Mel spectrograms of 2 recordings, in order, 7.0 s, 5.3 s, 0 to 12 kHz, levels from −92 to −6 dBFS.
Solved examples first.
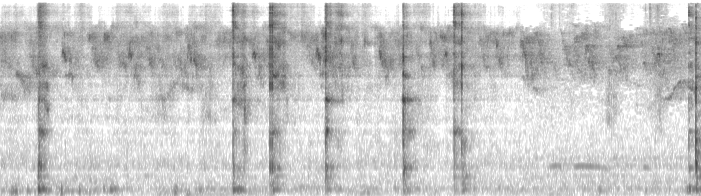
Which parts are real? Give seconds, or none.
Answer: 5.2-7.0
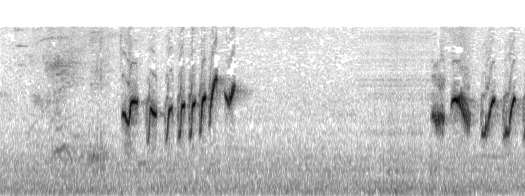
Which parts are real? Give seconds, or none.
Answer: 0.0-3.6; 4.4-5.3

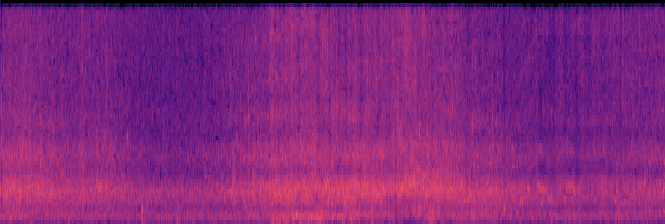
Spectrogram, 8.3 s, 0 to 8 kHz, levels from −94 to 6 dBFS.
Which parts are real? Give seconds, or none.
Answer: 0.0-3.9; 5.2-6.5; 7.9-8.3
